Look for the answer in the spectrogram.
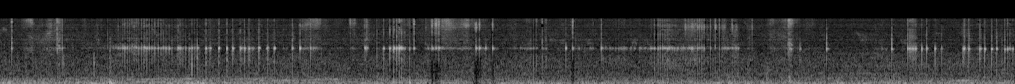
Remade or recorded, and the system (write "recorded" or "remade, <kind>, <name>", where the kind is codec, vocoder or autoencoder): remade, vocoder, WaveNeXt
